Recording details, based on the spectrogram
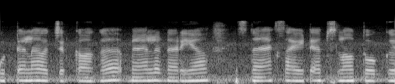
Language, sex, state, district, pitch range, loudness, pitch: Tamil, female, Tamil Nadu, Namakkal, 165-180 Hz, -13 LUFS, 170 Hz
